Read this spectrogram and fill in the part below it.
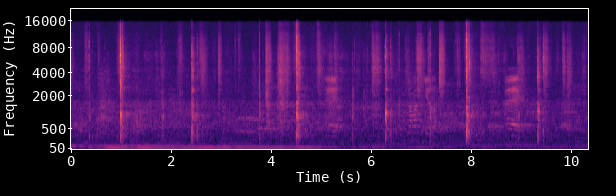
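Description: A tennis racket hits a ball with sharp pops.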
